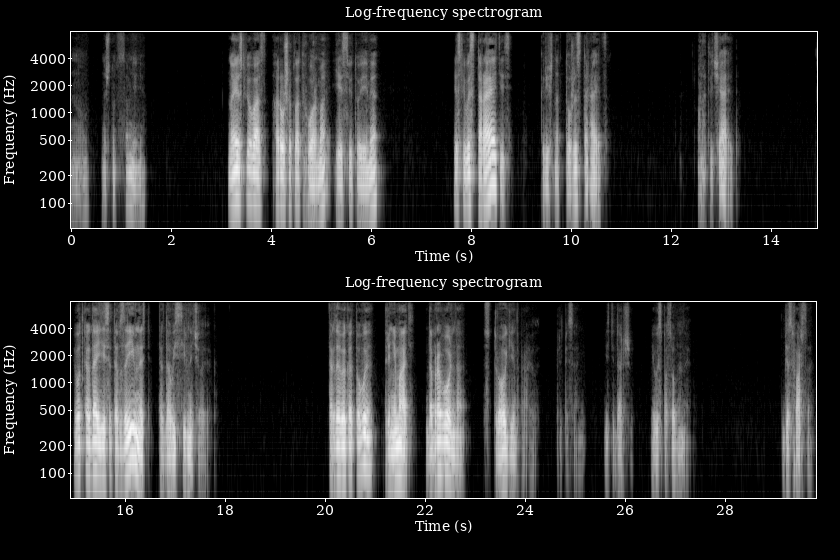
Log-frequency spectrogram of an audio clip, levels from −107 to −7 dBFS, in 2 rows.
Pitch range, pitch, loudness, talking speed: 90-110 Hz, 100 Hz, -25 LUFS, 95 wpm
